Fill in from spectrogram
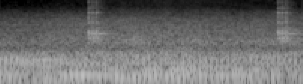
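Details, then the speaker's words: Diesel engine with new, healthy injector nozzle, tested without tools by turning the flywheel by hand with throttle open: two crisp hissing sprays over low hum; injector atomizes cleanly. "Ya, menggunakan tangan aja seperti ini sahabat, maka akan ada suara solar keluar, dan perhatikan suaranya"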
